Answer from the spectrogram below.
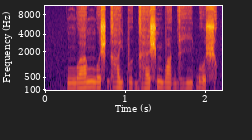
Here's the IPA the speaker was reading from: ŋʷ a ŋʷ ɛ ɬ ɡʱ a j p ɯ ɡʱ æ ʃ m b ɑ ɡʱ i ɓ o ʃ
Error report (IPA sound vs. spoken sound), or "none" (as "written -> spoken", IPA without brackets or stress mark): ɬ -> ʃ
